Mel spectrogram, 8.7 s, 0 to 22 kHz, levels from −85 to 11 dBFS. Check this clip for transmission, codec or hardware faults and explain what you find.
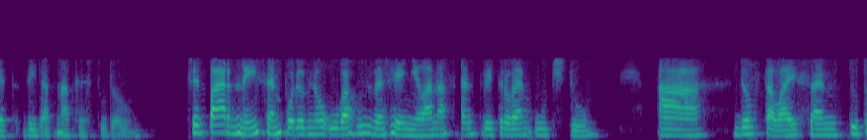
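Two faults are audible in this speech clip: codec damage throughout and three brief concealed dropouts.

Speex codec, throughout: the CELP coder's sparse excitation leaves speech hoarse and noisy, consistent with roughly 11 kbps. Unlike bandwidth limiting, the damage is a grainy roughness.

VoIP packet loss concealed by the speech codec, at 2.01–2.08 s, 4.58–4.68 s and 7.49–7.62 s: the decoder extends its last pitch and filter, producing a fading buzzy or noisy smear rather than the silent gap of a plain dropout. The lost spans fit about 40, 40 and 60 ms of missing frames.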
